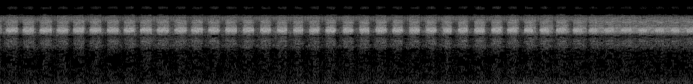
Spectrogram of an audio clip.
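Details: Summer cicada song from Provence in the south of France, a loud rasping buzz broken into even, rapid pulses roughly three per second, continuous throughout.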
